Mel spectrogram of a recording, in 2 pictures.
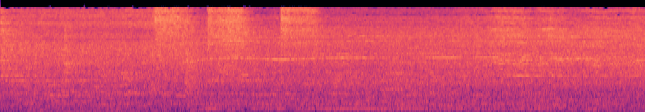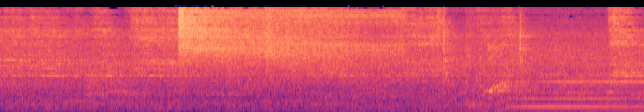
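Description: Foam block compression and roll-packing machine running with a steady mechanical hum. Short bursts of hissing come a few seconds in, a louder hiss starts about twelve seconds in and lasts several seconds, and a steady motor hum starts near the end.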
